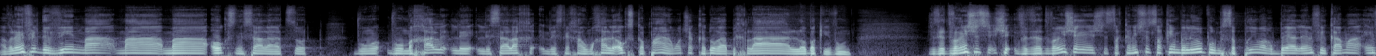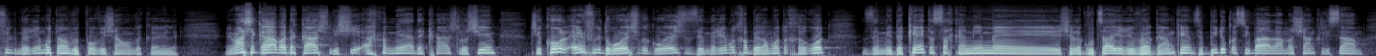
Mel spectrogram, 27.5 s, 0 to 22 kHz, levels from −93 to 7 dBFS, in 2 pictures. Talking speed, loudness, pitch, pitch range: 155 wpm, -20 LUFS, 145 Hz, 130-160 Hz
